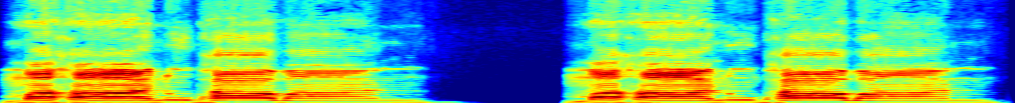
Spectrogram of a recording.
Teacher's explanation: ऊ की मात्रा है भावा और जो न है इस पर न जो है हमको साइलेंट में बोलना है क्योंकि इसके नीचे हलंत है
